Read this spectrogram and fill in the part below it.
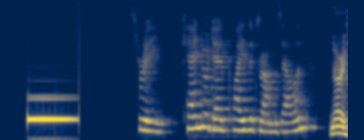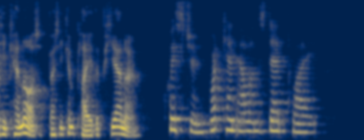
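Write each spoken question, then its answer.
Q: What can Alan's dad play?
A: The piano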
